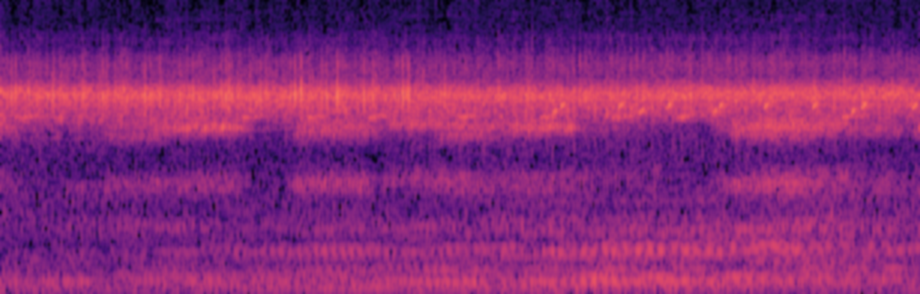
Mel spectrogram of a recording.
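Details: Night chorus of tree frogs in a North Carolina backwoods swamp: a continuous high, ringing wall of calls, with mid-pitched trills that start, stop and overlap every second or two. Faint low rumbling sits underneath.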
